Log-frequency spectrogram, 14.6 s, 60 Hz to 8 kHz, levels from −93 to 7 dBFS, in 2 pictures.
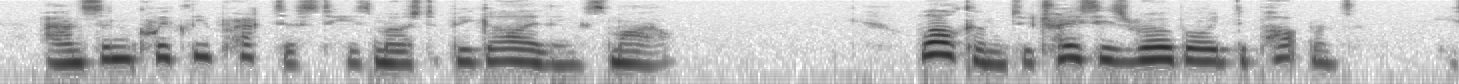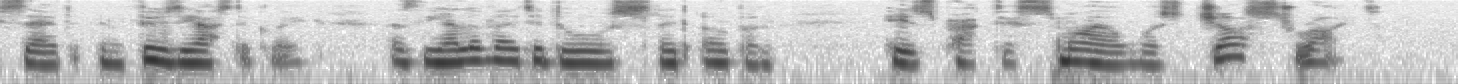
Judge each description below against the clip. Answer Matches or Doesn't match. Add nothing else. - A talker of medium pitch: Doesn't match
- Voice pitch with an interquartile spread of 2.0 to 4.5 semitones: Matches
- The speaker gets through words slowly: Matches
